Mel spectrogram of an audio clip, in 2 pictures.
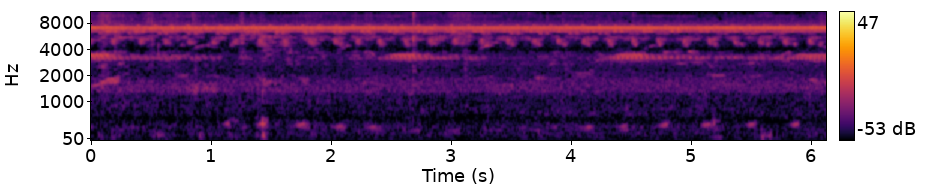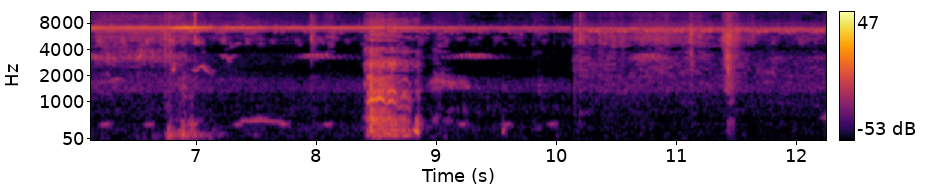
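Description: A steady chorus of insects chirring, a high held tone over a fast pulsing chirr. Two duller knocks come about seven and eight and a half seconds in.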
